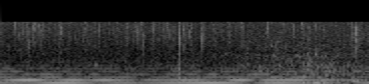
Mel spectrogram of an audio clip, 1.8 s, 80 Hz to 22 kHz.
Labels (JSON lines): {"label": "biophony, midshipman", "recorder": "SoundTrap 500"}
